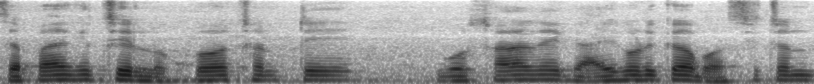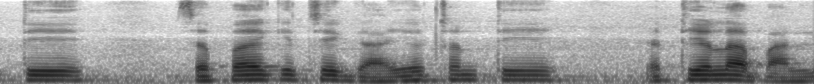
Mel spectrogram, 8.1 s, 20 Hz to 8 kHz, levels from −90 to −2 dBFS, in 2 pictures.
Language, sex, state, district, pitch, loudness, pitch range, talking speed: Odia, male, Odisha, Khordha, 120 Hz, -20 LUFS, 105-125 Hz, 110 wpm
